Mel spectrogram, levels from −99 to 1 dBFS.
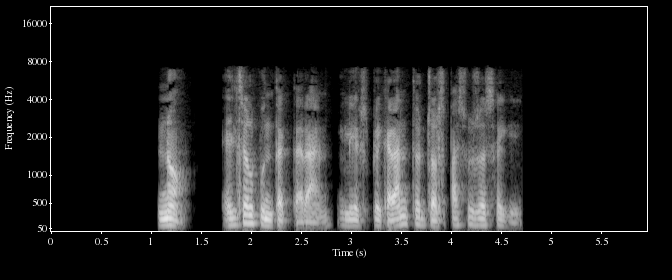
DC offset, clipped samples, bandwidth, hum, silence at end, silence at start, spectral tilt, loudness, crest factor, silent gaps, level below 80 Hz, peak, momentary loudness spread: under 0.1%; under 0.1%; 7.4 kHz; none; 1.25 s; 1.1 s; -6.5 dB/octave; -20 LUFS; 20 dB; 1.47-1.71 s; -58 dBFS; -2 dBFS; 11 LU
